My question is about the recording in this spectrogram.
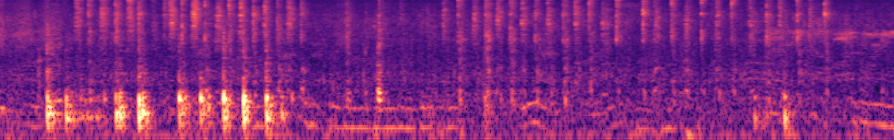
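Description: Soft thumps and knocks of small household things being picked up and set down during tidying, a quick run of them in the first few seconds, then quieter handling with a few scattered knocks.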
